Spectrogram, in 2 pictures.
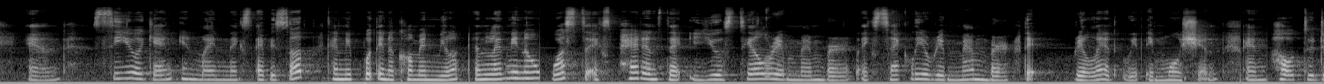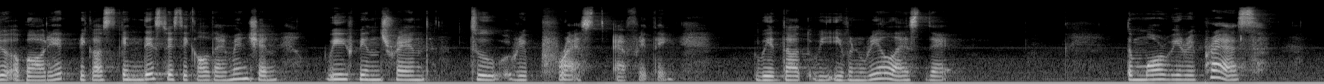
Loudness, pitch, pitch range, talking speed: -22 LUFS, 215 Hz, 195-235 Hz, 130 wpm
